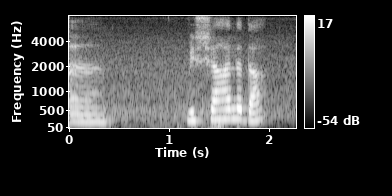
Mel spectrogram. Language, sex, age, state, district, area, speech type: Sanskrit, female, 18-30, Kerala, Thrissur, rural, spontaneous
